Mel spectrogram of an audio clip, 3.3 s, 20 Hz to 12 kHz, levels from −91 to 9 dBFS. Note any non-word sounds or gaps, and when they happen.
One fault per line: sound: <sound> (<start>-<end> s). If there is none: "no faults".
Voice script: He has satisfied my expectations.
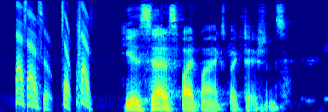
sound: chirp (0.2-0.9 s)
